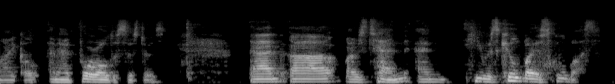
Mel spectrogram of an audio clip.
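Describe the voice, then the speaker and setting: Medium pitch and fairly even intonation from a man with a New York accent. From New York, Brooklyn. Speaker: life coach. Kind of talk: interview.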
